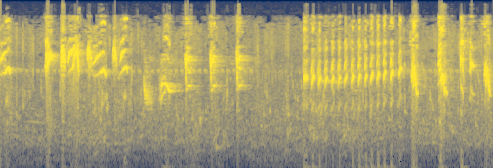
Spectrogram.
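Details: Small songbird with harsh shooting chirps, used as master song for oriental magpie-robins: squeaky slurred notes, then a rapid even trill of chips, then a few loud high squeaks.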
